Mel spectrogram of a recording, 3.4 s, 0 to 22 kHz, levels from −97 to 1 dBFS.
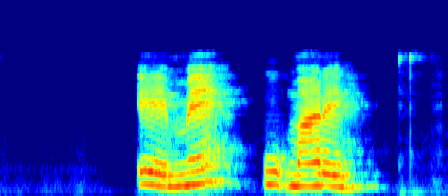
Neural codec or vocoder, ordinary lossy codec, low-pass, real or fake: codec, 16 kHz, 16 kbps, FunCodec, trained on LibriTTS, 50 frames a second; Opus, 64 kbps; 7.2 kHz; fake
